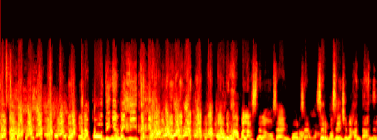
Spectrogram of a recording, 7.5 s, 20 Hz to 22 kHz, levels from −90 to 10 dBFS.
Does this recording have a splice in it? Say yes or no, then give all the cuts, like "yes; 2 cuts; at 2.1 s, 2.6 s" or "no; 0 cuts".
yes; 2 cuts; at 1.3 s, 4.3 s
